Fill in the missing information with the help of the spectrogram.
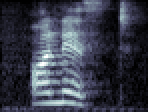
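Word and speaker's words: honest: sound निकल रहा है एच साइलेंट है साउंड निकल रहा है ओ का ऑनेस्ट आर इसलिए एच रहने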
